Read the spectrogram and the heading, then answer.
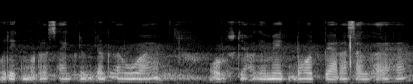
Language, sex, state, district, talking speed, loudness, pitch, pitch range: Hindi, male, Bihar, West Champaran, 230 wpm, -20 LUFS, 270 Hz, 265-280 Hz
